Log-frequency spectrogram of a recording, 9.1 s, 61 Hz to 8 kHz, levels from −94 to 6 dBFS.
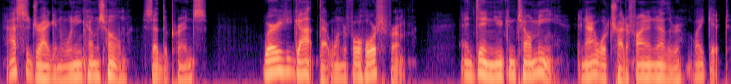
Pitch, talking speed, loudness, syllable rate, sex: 95 Hz, 210 wpm, -19 LUFS, 5.6 syllables/s, male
